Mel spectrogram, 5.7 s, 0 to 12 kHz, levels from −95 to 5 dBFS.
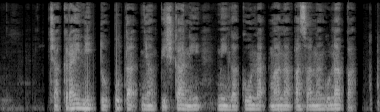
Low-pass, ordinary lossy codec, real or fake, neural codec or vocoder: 10.8 kHz; AAC, 48 kbps; fake; vocoder, 48 kHz, 128 mel bands, Vocos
